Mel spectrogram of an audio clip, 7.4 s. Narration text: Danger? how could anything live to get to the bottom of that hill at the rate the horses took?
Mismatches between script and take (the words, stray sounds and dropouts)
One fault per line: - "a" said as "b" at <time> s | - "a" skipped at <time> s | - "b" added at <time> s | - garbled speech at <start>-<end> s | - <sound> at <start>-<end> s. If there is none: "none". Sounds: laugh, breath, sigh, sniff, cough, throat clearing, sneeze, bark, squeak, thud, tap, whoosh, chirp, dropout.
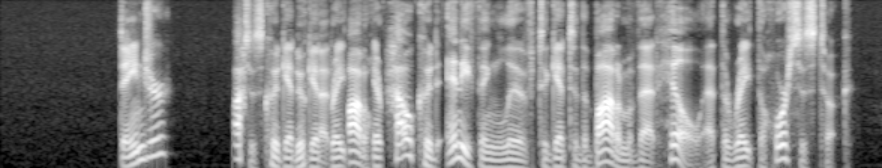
- garbled speech at 1.9-3.2 s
